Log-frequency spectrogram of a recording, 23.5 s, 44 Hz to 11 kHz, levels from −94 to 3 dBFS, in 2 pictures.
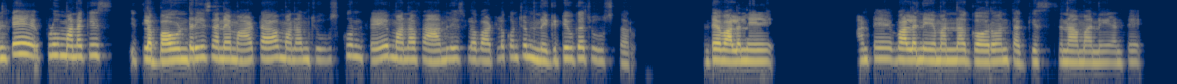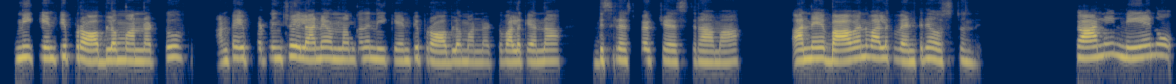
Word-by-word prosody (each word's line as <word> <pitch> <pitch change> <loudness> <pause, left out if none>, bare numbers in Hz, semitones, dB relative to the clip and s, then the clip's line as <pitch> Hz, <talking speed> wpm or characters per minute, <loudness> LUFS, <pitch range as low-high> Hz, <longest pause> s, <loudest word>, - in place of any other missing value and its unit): అంటే 245 +6 +4 0.2
ఇప్పుడు 295 +2 -2
మనకి 275 +2 +1
స - - -26 0.3
ఇట్లా 225 +2 +3
బౌండరీస్ 235 +4 +5
అనే 235 -1 +2
మాట 220 +3 -3 0.3
మనం 225 -1 -3
చూసుకుంటే 225 +1 -7 0.2
మన 230 0 0
ఫ్యామిలీస్‌లో 225 +3 -1
వాటిలో 215 +5 -4
కొంచెం 265 +1 -2
నెగెటివ్‌గా 240 +4 -1
చూస్తారు. 205 -5 -12 0.7
అంటే 220 +2 +2
వాళ్ళని 205 0 +4 1.0
అంటే 225 +2 -4 0.2
వాళ్ళనేమన్నా 215 -1 +2
గౌరవం 205 +2 +1
తగ్గిస్తున్నామని 190 0 -5
అంటే, 185 +1 -12 0.6
నీకేంటి 255 0 0
ప్రాబ్లమ్ 215 0 +3
అన్నట్టు, 205 +4 -3 0.5
అంటే 210 +4 -4
ఇప్పటినుంచో 240 +2 -3
ఇలానే 230 +1 +2
ఉన్నాం 225 0 -3
కదా! 245 +1 -4
నీకేంటి 220 0 -5
ప్రాబ్లమ్ 200 +1 0
అన్నట్టు 190 0 -13
వాళ్ళకేమన్నా 200 +1 -2 0.5
డిస్‌రెస్పెక్ట్ 220 0 -5
చేస్తున్నామా? 195 -1 -3 0.7
అనే 240 +3 +4 0.2
భావన 220 +5 +6
వాళ్ళకి 245 -1 +1
వెంటనే 205 +4 -2
ఒస్తుంది. 205 -4 -11 1.0
కానీ 260 +5 +6 0.2
నేను 275 +5 0
220 Hz, 110 wpm, -23 LUFS, 205-240 Hz, 1.0 s, భావన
